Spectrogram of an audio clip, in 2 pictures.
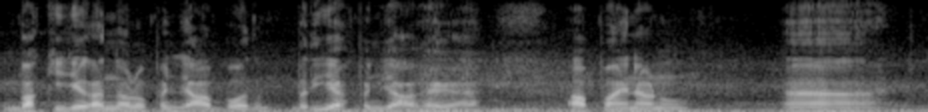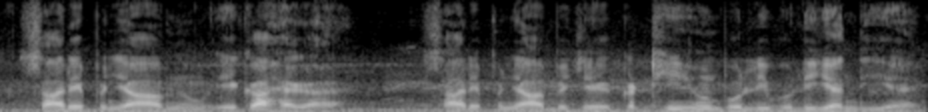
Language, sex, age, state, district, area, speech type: Punjabi, male, 45-60, Punjab, Jalandhar, urban, spontaneous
